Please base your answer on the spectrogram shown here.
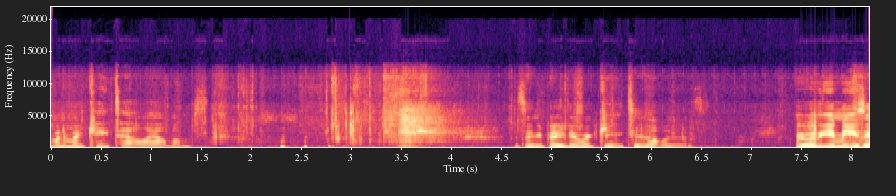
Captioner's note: laughs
